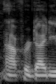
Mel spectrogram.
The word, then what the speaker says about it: Aphrodite: is a pronunciation guide aphrodite rhymes with mighty they do that for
